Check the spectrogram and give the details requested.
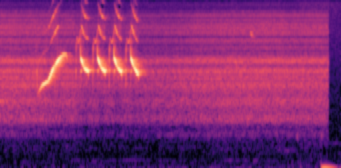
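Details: Tricolored brushfinch, Atlapetes tricolor, singing one rising high whistle followed by four short, evenly spaced downslurred notes, against a steady background hiss.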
